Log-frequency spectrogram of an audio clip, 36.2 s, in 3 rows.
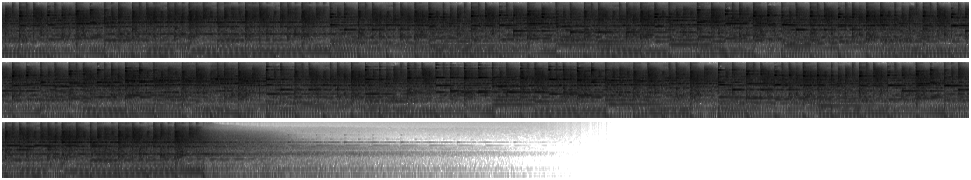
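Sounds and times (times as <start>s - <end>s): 
ambient drum and bass: 0.0s - 27.6s.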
